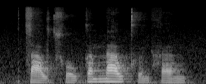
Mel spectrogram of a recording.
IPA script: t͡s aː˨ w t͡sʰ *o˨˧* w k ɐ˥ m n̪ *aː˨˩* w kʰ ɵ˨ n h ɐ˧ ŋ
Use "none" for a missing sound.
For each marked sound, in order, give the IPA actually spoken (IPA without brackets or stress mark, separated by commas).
o˨˧, aː˥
